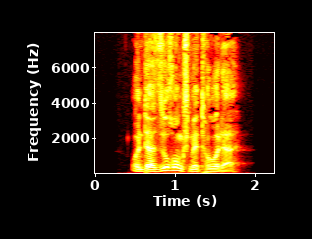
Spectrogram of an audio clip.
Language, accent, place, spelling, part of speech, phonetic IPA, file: German, Germany, Berlin, Untersuchungsmethode, noun, [ʊntɐˈzuːxʊŋsmeˌtoːdə], De-Untersuchungsmethode.ogg
- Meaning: method of investigation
